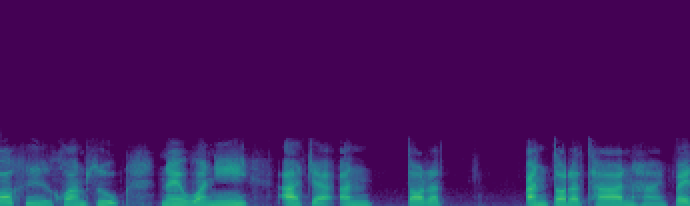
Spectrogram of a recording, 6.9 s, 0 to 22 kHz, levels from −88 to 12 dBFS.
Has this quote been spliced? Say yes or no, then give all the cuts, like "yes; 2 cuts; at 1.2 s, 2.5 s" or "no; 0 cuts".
yes; 1 cut; at 2.1 s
